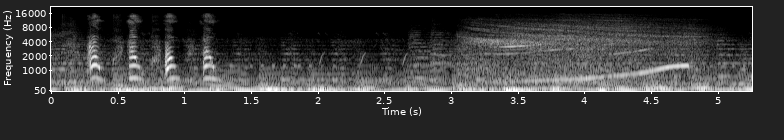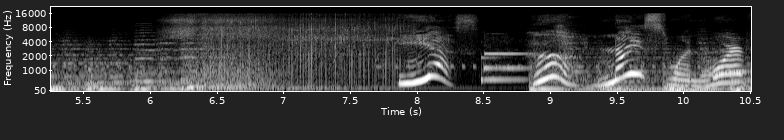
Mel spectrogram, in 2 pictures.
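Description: Children's cartoon background music with sound effects: a long rising glide in pitch around the middle, then a hiss, then swooping, wavering voice-like sounds near the end.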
